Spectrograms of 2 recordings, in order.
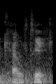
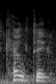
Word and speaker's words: Celtic: shouldn't have put the Celtic in. By the way, there is 2 ways to pronounce it. It's Celtic or Celtic. Both were absolutely fine, and both are technically correct, okay?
